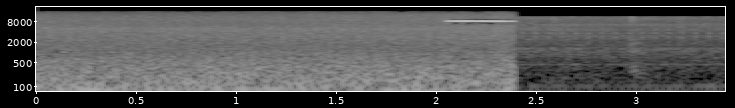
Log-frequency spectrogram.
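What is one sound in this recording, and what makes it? Wind rushes loudly outdoors.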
